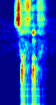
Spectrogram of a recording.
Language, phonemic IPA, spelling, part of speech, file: Moroccan Arabic, /sˤaf.faf/, صفف, verb, LL-Q56426 (ary)-صفف.wav
- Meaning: to line up, to align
